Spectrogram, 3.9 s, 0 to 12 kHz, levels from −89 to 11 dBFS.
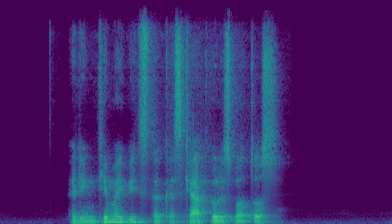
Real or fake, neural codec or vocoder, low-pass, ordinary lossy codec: fake; codec, 24 kHz, 0.5 kbps, DualCodec; 10.8 kHz; Opus, 64 kbps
